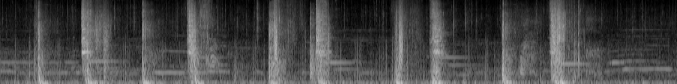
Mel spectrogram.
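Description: A dozen or so heavy blows from a metal pot and a metal rod, struck down in turn at roughly two a second, beating out something that is smouldering. The blows stop near the end, and faint steady background music runs underneath.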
